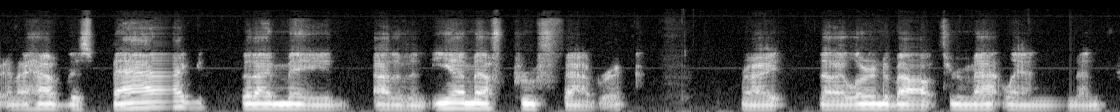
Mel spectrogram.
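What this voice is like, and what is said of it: East Coast American accent. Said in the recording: “my East Coast accent”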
